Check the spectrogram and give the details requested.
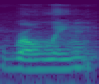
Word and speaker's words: Rowling: by the way that you're supposed to pronounce her name rolling like rolling stone and not rolling fun facts I always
